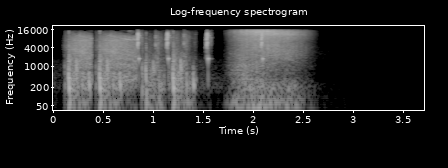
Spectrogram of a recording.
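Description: A video game plays a burst of magical whooshing sound effects.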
